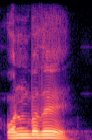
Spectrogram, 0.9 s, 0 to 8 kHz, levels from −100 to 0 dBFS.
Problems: none marked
